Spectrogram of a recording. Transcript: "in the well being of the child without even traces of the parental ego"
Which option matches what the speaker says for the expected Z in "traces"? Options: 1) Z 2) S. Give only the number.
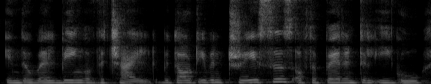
1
